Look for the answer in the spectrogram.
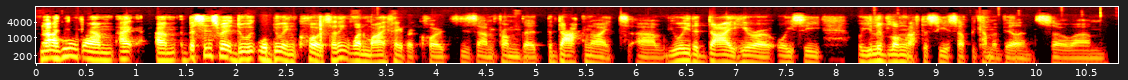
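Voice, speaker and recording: A man's voice: lowish voice, a little fast, darkish tone, no room sound. Hesitant man, dull audio. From Australia. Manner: hesitant, many ums and restarts. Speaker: podcast panelist. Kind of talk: casual personal chat.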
